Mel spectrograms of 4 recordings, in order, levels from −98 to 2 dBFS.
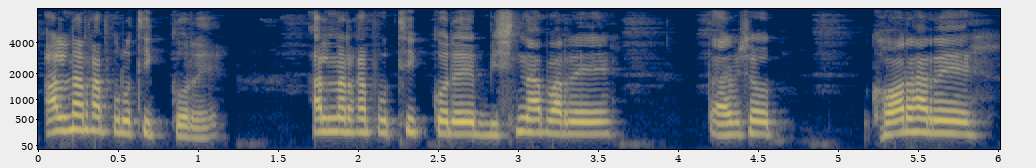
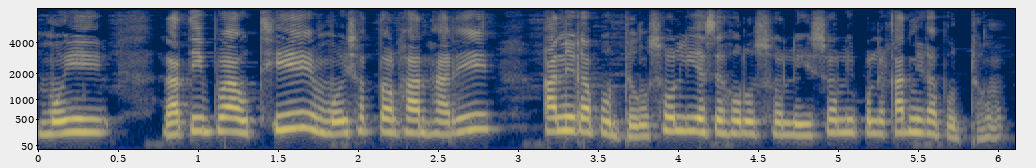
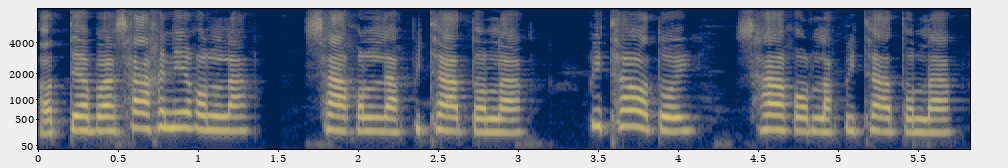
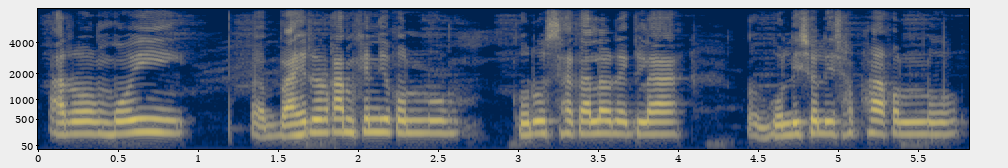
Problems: constant background noise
